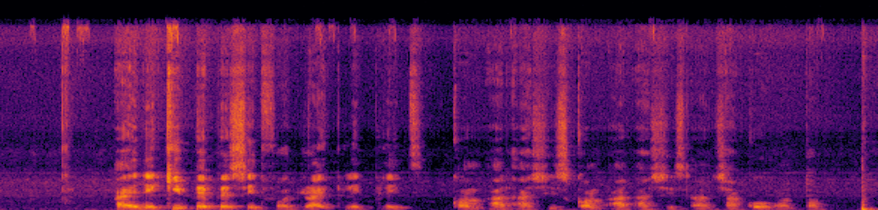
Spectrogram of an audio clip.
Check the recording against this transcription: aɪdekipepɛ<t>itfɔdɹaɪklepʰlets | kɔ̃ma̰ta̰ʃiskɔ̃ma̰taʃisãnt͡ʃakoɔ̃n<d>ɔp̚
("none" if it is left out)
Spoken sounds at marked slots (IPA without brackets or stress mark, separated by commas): s, t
